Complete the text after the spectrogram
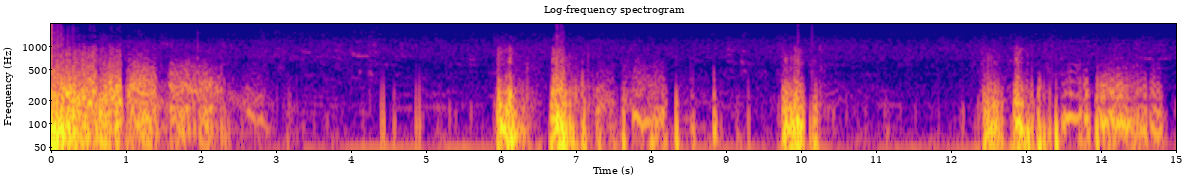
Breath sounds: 5.86-6.59 s: crackles
5.87-6.64 s: inhalation
6.60-8.45 s: exhalation
6.60-8.45 s: crackles
9.64-10.38 s: inhalation
9.64-10.38 s: crackles
12.25-12.79 s: crackles
12.31-12.82 s: inhalation
12.82-14.95 s: exhalation
12.82-14.95 s: crackles

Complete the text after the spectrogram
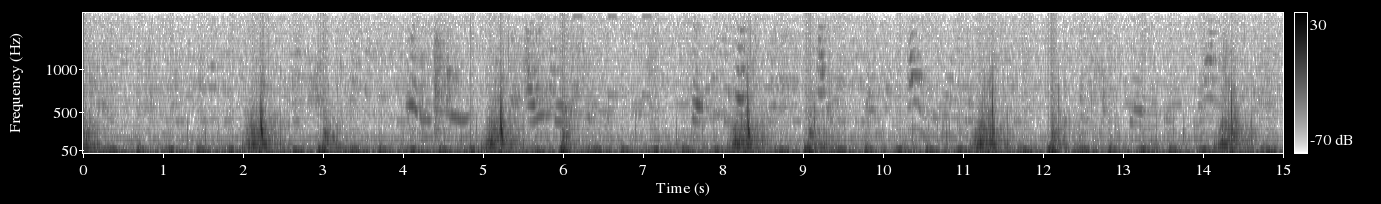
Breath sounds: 1.88-2.56 s: inhalation
2.88-3.23 s: exhalation
5.01-5.56 s: inhalation
5.90-6.21 s: exhalation
8.06-8.63 s: inhalation
9.03-9.51 s: exhalation
11.16-11.73 s: inhalation
12.12-12.43 s: exhalation
14.25-14.76 s: inhalation

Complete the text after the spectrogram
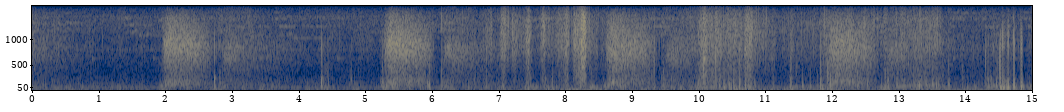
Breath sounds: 1.80-2.68 s: inhalation
2.68-3.83 s: exhalation
5.20-6.11 s: inhalation
6.07-7.08 s: exhalation
8.63-9.37 s: inhalation
9.47-10.07 s: exhalation
11.86-12.69 s: inhalation
12.81-13.89 s: exhalation

